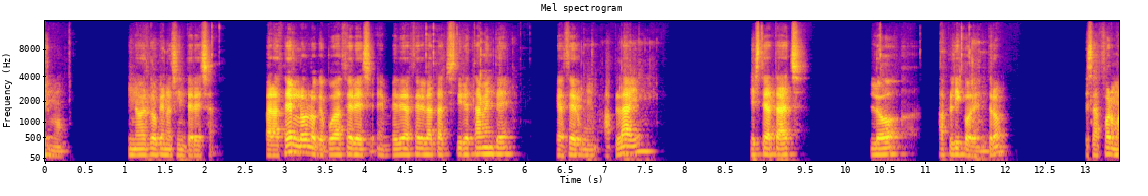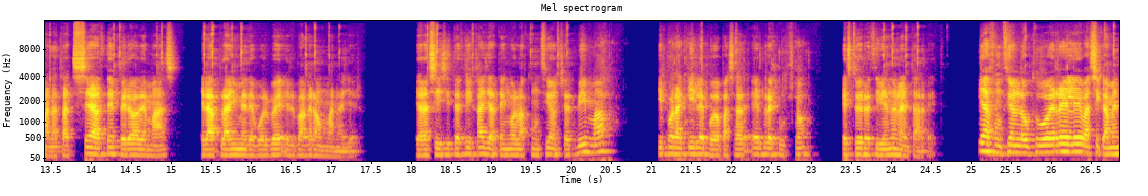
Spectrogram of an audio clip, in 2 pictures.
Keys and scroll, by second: 7.9 Return, 22.0 Return.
